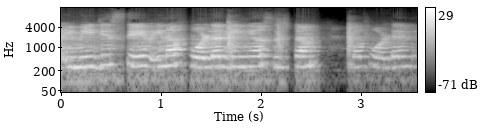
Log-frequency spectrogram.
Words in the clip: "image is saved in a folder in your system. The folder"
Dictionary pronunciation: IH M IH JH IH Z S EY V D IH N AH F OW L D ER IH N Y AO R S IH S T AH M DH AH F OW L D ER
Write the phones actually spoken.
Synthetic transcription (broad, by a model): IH M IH JH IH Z S EY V IH N AH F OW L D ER IH N Y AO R S IH S T AH M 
